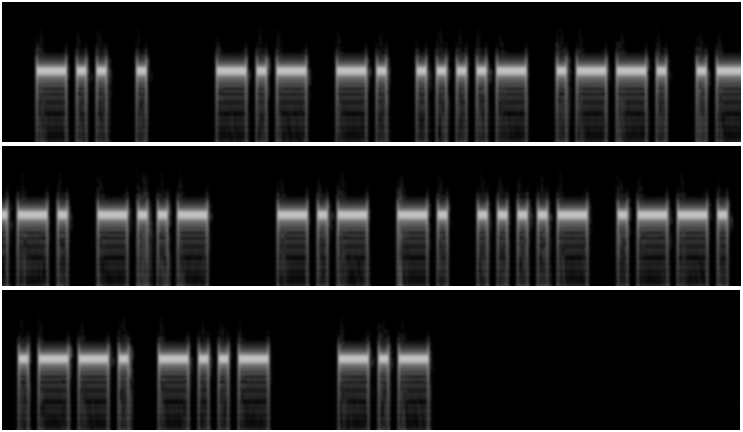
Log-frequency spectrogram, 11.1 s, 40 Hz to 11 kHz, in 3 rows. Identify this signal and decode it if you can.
Morse code, heard as a keyed tone, about 24 wpm, 700 Hz. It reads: DE KN4PPX KN4PPX K
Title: Speed-Racing Common QSO Phrases Encore - 20wpm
